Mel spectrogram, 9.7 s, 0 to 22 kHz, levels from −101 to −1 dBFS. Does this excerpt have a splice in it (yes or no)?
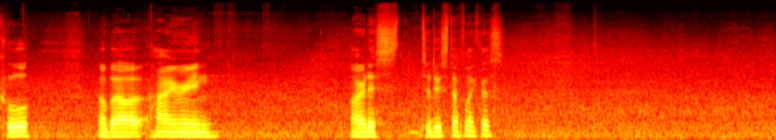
no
